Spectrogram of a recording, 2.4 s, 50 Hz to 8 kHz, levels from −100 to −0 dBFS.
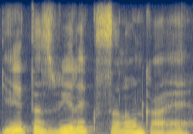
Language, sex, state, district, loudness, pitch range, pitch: Hindi, male, Arunachal Pradesh, Lower Dibang Valley, -13 LUFS, 115-140 Hz, 130 Hz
